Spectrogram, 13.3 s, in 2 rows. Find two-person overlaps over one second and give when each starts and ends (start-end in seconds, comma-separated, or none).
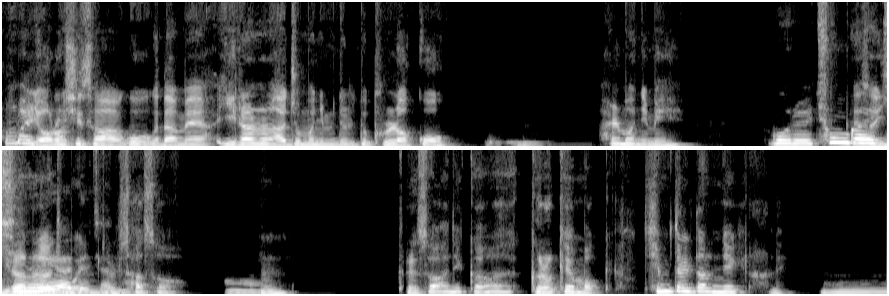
6.3-7.7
